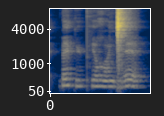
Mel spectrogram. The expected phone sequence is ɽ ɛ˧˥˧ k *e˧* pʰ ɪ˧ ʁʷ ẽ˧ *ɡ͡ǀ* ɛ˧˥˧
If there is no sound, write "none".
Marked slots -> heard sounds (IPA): y˧, ɡ͡ǀ

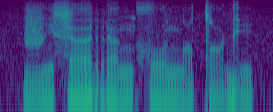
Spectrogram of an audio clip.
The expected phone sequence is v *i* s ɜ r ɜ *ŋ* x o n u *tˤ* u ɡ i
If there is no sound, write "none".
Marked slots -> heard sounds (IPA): i, ŋ, tˤ

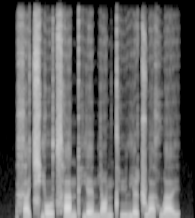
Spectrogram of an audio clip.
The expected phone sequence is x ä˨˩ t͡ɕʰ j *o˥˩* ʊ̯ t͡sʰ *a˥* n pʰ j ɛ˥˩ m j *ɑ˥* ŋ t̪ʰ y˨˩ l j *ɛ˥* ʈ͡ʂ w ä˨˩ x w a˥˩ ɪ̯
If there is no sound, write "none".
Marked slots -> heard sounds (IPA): o˥˩, a˥, ɑ˧˥, ɛ˥

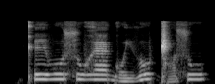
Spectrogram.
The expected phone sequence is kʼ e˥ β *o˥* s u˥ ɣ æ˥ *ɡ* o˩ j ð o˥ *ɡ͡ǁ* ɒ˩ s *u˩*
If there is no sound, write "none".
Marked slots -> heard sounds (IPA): o˥, ɡ, ɡ͡ǁ, u˥

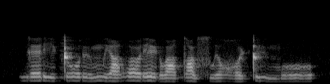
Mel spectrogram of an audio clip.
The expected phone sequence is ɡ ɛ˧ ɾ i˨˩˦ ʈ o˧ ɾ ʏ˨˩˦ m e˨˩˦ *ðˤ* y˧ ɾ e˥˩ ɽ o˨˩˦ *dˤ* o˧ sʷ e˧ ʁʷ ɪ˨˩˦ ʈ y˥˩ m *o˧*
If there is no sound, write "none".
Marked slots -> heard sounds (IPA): ðˤ, dˤ, o˧

